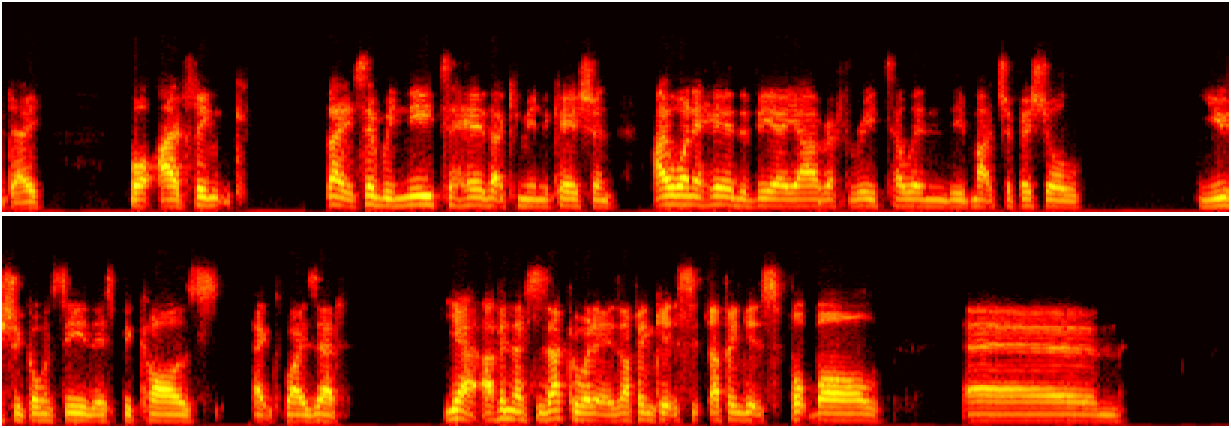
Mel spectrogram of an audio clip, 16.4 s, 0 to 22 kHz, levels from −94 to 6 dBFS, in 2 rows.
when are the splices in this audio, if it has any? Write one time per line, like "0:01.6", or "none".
0:11.1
